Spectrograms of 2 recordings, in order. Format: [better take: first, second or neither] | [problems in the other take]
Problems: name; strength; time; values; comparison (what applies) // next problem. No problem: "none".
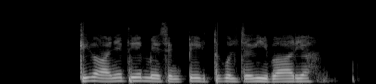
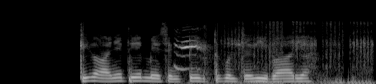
first | background sound (Meow / Purr); 8 dB below the speech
